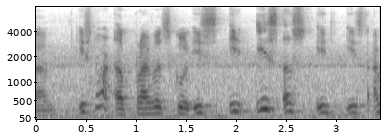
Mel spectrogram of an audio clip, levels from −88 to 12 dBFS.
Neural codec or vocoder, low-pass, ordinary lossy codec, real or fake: none; none; none; real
